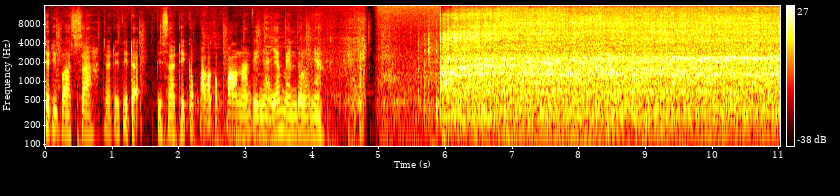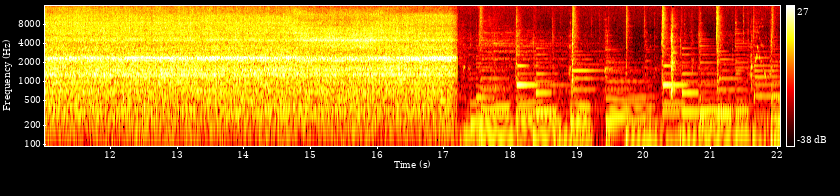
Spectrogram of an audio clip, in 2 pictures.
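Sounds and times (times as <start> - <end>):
electric food chopper whirring: 5.7 - 17.2.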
